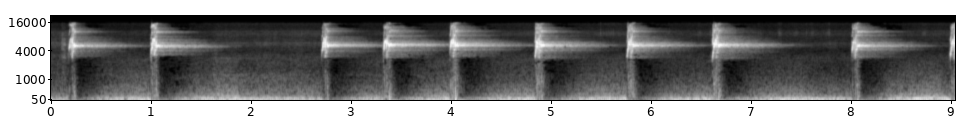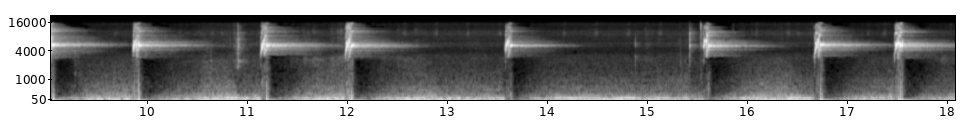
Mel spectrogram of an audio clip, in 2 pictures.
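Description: Parrotlet (Forpus) calling loudly: a string of about twenty short, sharp, high chirps, each cut off quickly, roughly one a second with uneven gaps.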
